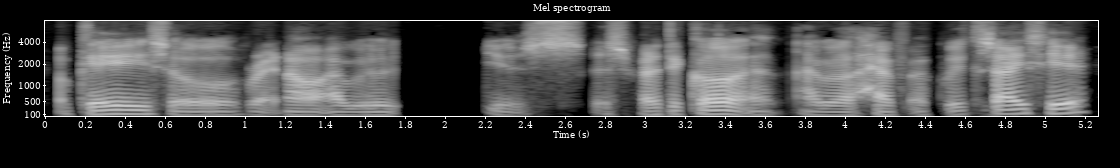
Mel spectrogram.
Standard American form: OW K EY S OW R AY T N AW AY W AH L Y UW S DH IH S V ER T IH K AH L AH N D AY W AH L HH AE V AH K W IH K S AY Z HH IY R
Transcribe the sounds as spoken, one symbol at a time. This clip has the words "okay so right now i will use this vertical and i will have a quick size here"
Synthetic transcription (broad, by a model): OW K EY S OW R AY T N AW AY W AH L Y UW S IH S P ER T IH K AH L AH N AY W AH L HH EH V AH K W IH K S AY S HH IY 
